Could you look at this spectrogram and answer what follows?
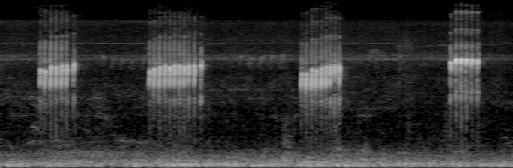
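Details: Lure recording of a Cream-vented bulbul. Four quick rattling bursts of bright, clipped high notes, each burst under a second, come roughly every one and a half to two seconds over a soft low rumble.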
